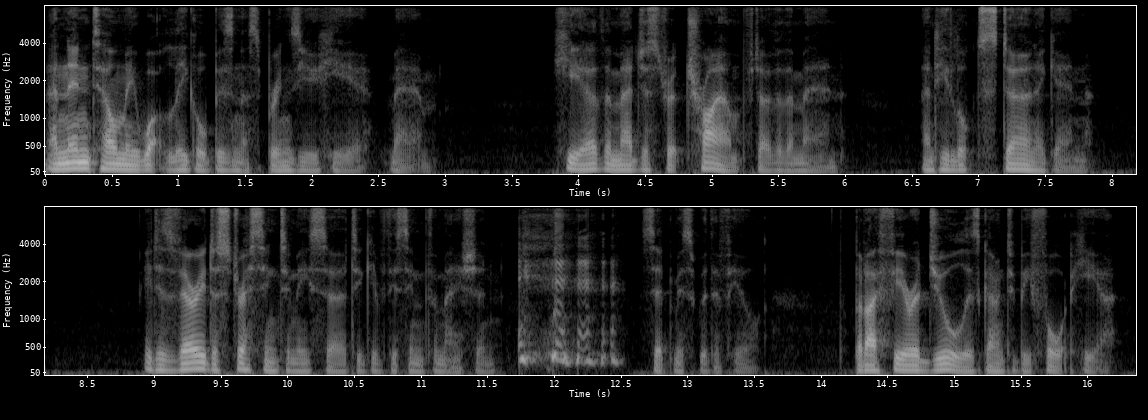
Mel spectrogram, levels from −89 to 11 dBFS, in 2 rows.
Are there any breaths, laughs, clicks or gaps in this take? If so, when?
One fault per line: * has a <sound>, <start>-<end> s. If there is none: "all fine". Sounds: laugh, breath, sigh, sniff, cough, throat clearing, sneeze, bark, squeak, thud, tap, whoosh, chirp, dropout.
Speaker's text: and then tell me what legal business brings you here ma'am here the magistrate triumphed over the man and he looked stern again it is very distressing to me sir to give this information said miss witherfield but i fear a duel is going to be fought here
* has a laugh, 11.7-12.5 s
